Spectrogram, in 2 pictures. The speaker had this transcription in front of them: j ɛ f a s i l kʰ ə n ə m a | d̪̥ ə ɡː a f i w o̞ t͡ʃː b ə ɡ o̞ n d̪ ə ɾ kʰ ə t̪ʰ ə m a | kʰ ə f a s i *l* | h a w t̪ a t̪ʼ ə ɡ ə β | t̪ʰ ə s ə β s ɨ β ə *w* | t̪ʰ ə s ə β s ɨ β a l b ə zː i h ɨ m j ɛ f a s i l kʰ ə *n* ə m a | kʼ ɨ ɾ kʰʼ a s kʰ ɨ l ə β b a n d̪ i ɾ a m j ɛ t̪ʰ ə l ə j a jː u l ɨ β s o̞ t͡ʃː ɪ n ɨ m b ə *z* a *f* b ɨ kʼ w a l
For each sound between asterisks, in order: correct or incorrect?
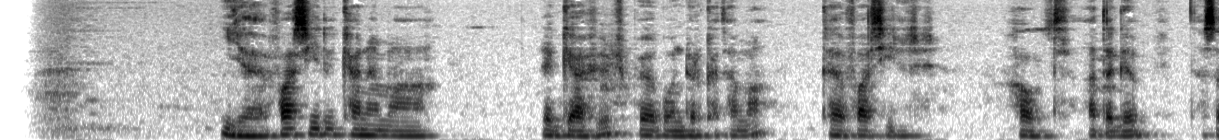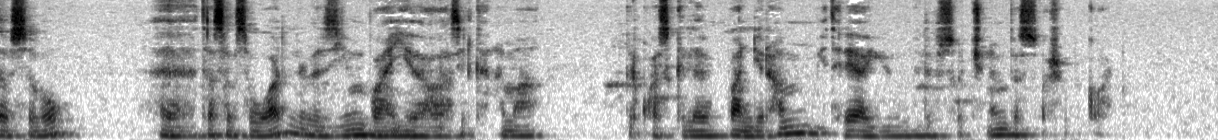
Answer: correct, correct, correct, incorrect: s, incorrect: ʃ

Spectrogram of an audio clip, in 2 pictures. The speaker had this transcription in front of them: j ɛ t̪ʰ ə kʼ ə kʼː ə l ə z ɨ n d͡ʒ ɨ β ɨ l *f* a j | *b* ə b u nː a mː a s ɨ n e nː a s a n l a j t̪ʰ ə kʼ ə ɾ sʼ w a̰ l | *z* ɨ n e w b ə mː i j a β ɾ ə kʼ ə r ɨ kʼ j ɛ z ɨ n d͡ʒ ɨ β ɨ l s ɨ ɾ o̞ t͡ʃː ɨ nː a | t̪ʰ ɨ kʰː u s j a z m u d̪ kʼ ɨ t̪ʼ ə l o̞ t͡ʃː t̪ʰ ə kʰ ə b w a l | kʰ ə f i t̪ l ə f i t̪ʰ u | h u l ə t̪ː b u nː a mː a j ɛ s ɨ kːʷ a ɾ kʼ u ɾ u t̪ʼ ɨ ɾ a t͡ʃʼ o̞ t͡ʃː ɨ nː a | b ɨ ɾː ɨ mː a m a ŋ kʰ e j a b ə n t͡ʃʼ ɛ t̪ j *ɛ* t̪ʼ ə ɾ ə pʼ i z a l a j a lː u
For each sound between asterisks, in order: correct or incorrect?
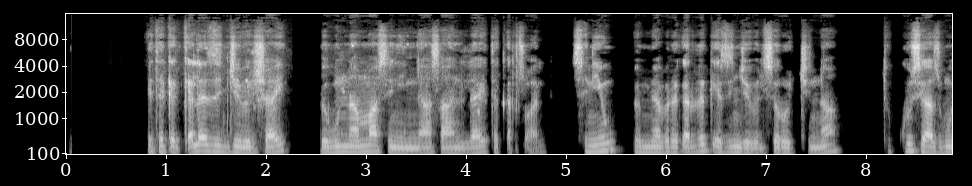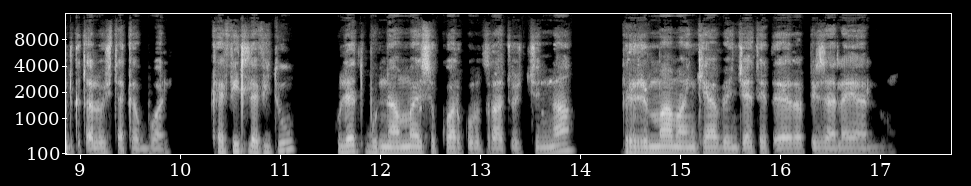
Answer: incorrect: ʃ, correct, incorrect: s, correct

